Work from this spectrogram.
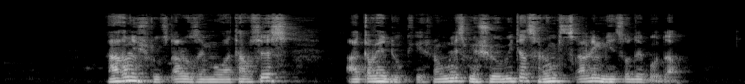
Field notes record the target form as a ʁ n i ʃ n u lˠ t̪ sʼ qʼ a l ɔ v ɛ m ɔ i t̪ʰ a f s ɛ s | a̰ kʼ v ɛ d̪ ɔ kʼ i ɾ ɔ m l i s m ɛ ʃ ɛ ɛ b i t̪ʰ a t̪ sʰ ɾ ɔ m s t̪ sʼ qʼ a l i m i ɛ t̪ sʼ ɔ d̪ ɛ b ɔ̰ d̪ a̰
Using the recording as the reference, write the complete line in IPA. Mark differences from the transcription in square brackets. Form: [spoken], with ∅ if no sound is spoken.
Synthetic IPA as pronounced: a ʁ n i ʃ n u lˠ t̪ sʼ qʼ a l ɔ [z] ɛ m ɔ [a] t̪ʰ a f s ɛ s | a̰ kʼ v ɛ d̪ [u] kʼ i ɾ ɔ m l i s m ɛ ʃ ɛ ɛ b i t̪ʰ a t̪ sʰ ɾ ɔ m s t̪ sʼ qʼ a l i m i ɛ t̪ sʼ ɔ d̪ ɛ b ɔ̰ d̪ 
